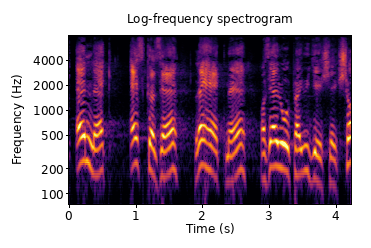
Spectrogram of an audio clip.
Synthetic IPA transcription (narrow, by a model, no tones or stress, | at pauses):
ɛnːɛk | ɛskøzɛ | lɛɦɛt̪nɛ | ɒzɛuɾoːpɒjiyɟeːʃeːkʃɒ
